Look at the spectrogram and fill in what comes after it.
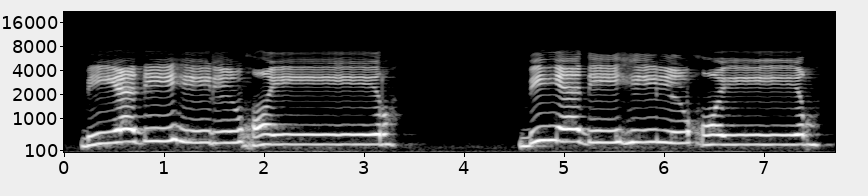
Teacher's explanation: را کو پر پڑھا جائے گا اور خا کو بھی پر پڑھا جائے گا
